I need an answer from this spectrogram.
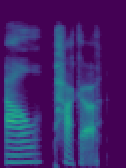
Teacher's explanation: That perfect, clean ah sound right at the start.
